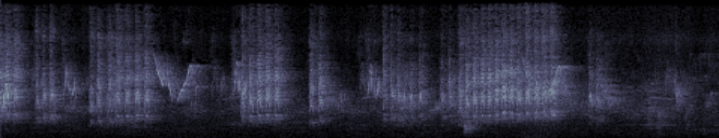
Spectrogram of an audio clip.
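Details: Sparrow chicks being fed oversized food by a parent: dense, high, scratchy chirping in bursts of rapid notes, some thin descending whistles, loud stretches broken by short quieter gaps.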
